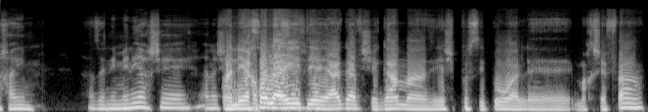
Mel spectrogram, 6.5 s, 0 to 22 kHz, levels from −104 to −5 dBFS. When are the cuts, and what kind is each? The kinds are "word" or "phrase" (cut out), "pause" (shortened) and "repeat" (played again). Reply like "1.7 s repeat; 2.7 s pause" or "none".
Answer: none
